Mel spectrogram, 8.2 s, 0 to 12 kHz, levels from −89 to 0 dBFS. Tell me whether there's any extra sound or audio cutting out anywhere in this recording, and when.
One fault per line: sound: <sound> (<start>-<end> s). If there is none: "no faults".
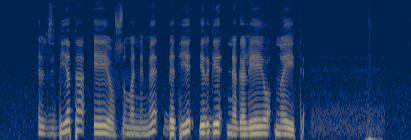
sound: whoosh (7.3-7.7 s)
